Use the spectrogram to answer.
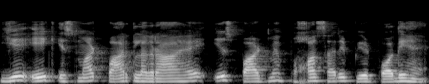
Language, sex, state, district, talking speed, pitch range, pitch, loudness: Hindi, male, Uttar Pradesh, Lalitpur, 210 wpm, 140-165 Hz, 150 Hz, -17 LUFS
